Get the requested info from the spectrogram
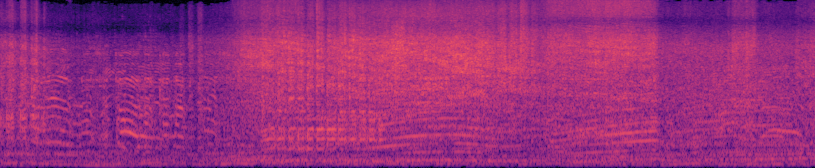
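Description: Engines of a pack of cars racing around a wet track, their pitches rising and falling as they pass. A louder rush of passing cars swells from about two and a half seconds in and eases off about four seconds later.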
